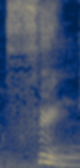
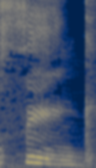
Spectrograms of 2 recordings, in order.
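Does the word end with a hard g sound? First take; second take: no; yes. First: It ends in a nasal sound without g. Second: It ends with a hard g sound. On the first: The speaker calls it right. "There is nothing g in it" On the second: The speaker calls it wrong. "is not sing"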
